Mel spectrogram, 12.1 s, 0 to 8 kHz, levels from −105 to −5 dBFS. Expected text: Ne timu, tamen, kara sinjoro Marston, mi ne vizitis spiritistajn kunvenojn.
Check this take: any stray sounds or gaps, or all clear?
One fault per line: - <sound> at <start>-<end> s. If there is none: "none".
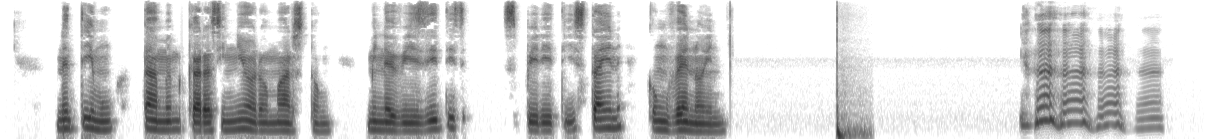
- thud at 8.4-8.7 s
- laugh at 10.2-11.6 s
